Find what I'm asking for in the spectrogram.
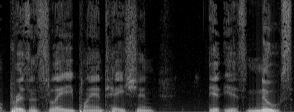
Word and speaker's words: Neuse: But it's spelled it's spelled N-E-U-S-E. So I would presume to pronounce that as Noose.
